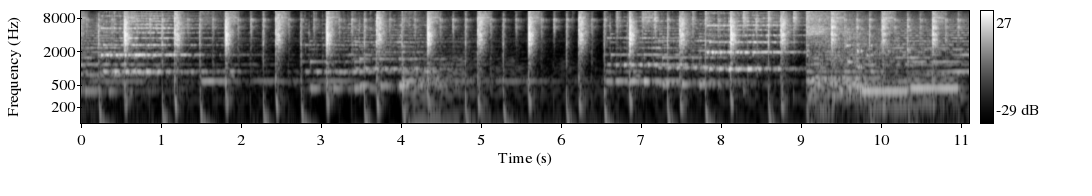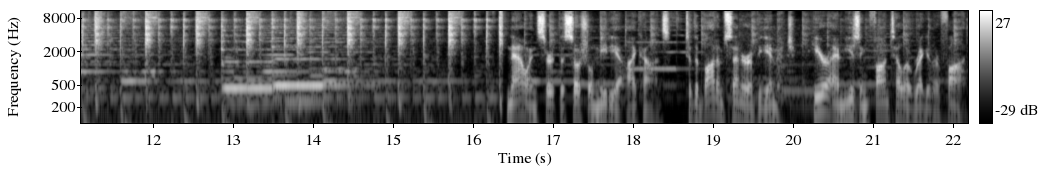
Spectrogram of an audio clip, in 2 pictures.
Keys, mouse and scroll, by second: 1.3 click, 5.2 click, 6.8-9.5 drag, 11.2 alt+scroll down 1, 11.8 alt+scroll up 1, 12.4 alt+scroll up 1, 12.6 space, 12.7-13.1 click, 13.1 space, 13.6 click, 13.7-14.2 alt+scroll down 1, 14.7 click, 18.2 Down, 18.4 Return, 20.5 click.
